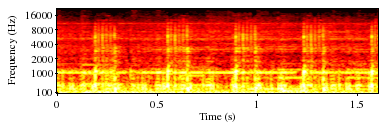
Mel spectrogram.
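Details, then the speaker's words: Earphones in a PC front-panel jack while a phone charges from a front USB port, near full charge: steady hum with a buzzy tick about three times a second; interference from regulated charging current, pattern changing with the phone screen on or off. "자 충전 되던 동안의 잡음 때문에 좀 시끄럽긴 하지만"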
